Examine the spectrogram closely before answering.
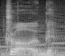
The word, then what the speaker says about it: Drogue: Well, I learned it is Trog, not Rogue, and then Drogue.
